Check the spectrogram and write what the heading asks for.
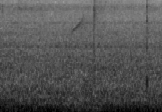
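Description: Outdoor background noise: a low, steady rumble, with a few faint, brief high chirps.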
